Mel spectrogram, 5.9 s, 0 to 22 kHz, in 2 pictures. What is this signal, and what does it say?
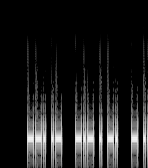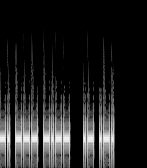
Morse code, heard as a keyed tone, about 30 wpm, 700 Hz. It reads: GA KEN TROY AR
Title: K1USN SST QSO Practice - 30wpm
